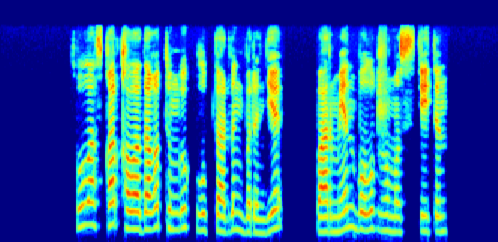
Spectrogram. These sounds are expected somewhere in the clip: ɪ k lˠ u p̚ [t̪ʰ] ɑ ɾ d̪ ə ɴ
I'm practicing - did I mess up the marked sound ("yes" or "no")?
yes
